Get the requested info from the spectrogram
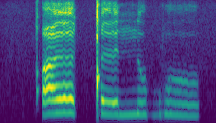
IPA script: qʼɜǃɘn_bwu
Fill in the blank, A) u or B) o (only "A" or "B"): A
